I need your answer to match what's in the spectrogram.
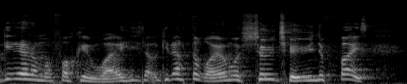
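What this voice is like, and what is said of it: Imitated British accent. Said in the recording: “these three British guys that were like the scapegoat people”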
